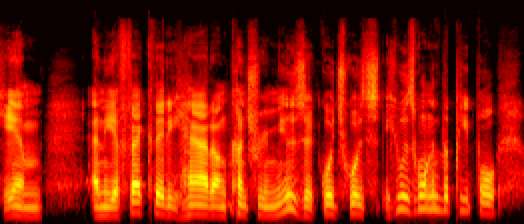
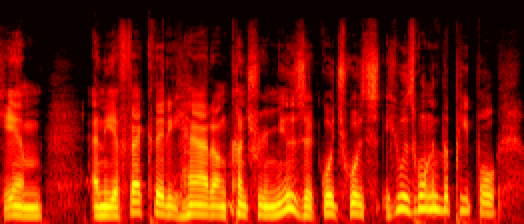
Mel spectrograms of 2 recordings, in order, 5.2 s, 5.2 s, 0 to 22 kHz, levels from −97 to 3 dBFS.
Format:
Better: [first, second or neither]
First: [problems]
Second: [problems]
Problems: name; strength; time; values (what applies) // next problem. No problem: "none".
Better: second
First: thin; very; fading below 600 Hz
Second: none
